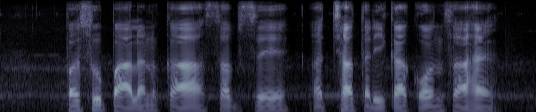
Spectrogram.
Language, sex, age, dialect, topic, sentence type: Magahi, male, 18-24, Western, agriculture, question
